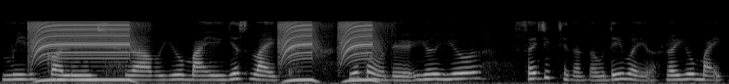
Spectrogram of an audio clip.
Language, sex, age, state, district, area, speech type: Nepali, female, 30-45, West Bengal, Darjeeling, rural, spontaneous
